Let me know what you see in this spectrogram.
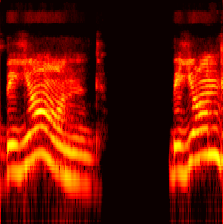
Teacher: beyond is a preposition you need to stress the second syllable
